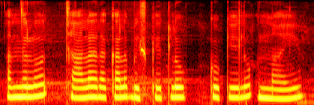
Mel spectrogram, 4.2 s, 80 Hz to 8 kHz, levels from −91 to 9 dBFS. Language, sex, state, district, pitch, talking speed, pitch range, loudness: Telugu, female, Telangana, Hyderabad, 240 Hz, 85 wpm, 230-245 Hz, -14 LUFS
